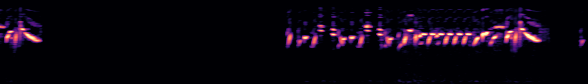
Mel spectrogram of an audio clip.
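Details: European goldfinch song from a training recording of the Jordanian song style, described as free of errors: a brief high twitter, a pause, then a fast run of bright, buzzy, tinkling notes for about three seconds.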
